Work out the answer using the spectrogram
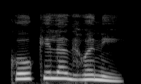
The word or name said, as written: ಕೋಕಿಲಧ್ವನಿ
